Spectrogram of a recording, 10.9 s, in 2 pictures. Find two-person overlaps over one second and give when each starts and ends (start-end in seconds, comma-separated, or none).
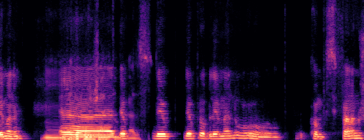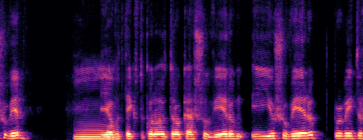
0.9-2.3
